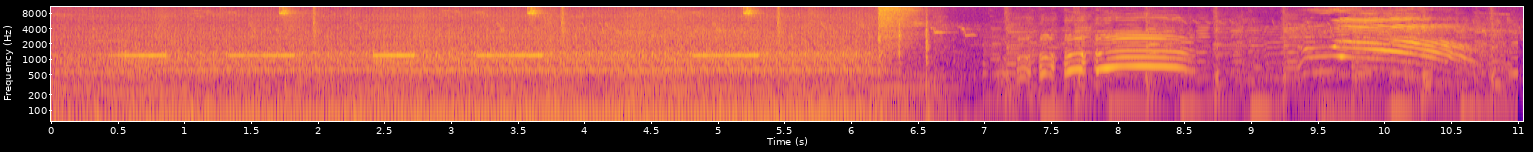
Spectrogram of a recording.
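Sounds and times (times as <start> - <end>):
truck engine running: 0.0 - 7.2
reversing alarm beeping: 0.3 - 5.6.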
